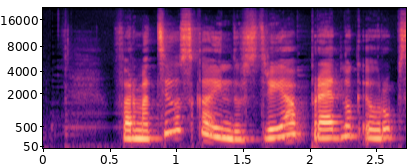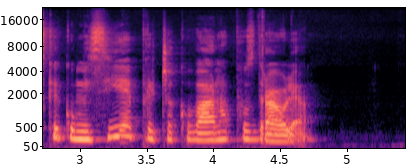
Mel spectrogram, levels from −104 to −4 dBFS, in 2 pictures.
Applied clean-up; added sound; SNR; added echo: neural mask model DeepFilterNet 3.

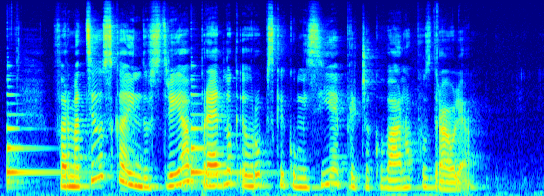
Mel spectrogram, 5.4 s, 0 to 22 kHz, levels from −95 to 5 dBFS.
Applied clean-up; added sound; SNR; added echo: none; Plucked string instrument; 7 dB; none.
